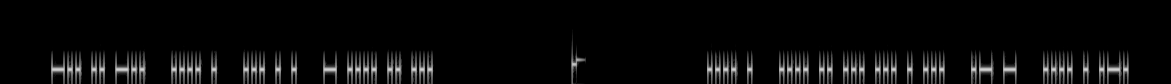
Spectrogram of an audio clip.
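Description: Rapid Morse code at about 30 words per minute: a single steady-pitched tone keyed in quick dots and dashes, two runs separated by a short pause with a brief click, no voices.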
